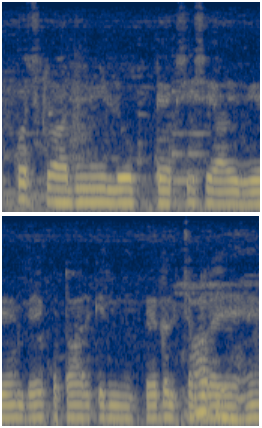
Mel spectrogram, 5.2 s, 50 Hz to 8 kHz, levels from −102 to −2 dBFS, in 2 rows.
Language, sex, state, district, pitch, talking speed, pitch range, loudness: Hindi, male, Chhattisgarh, Bilaspur, 135 Hz, 185 wpm, 130-140 Hz, -35 LUFS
